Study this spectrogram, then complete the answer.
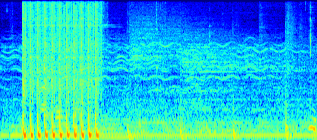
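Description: Suppressed gunfire in the video game Star Citizen comes as a rapid burst of about ten muffled, evenly spaced shots, followed by a low ambient hum.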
